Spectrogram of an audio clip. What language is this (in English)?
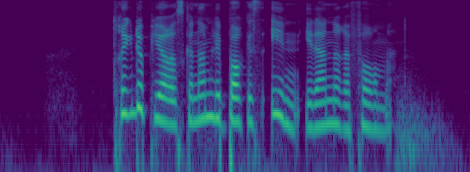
Norwegian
